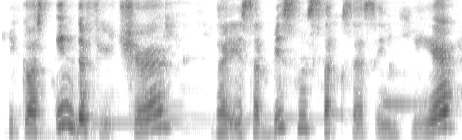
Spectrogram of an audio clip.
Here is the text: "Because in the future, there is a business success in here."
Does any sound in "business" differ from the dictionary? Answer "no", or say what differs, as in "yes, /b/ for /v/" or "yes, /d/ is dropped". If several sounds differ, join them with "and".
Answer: yes, /s/ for /z/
